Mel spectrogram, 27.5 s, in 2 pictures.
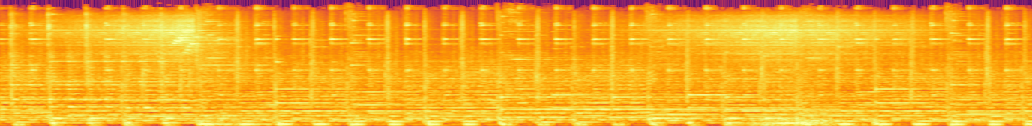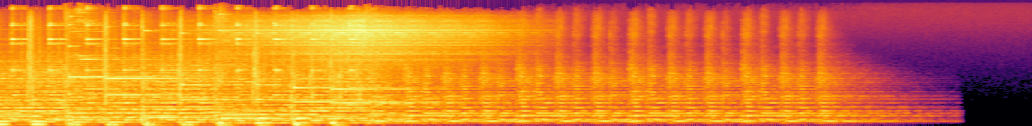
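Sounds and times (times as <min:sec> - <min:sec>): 
Christmas atmosphere: 0:00.0 - 0:21.9.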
